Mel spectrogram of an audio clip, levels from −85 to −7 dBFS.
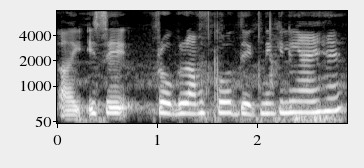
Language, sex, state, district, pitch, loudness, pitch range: Hindi, female, Punjab, Pathankot, 285 Hz, -12 LUFS, 270-325 Hz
